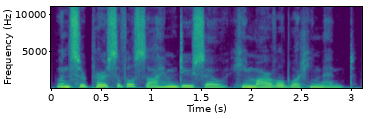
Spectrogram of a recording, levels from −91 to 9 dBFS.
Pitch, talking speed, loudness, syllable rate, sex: 200 Hz, 230 wpm, -15 LUFS, 5.7 syllables/s, female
